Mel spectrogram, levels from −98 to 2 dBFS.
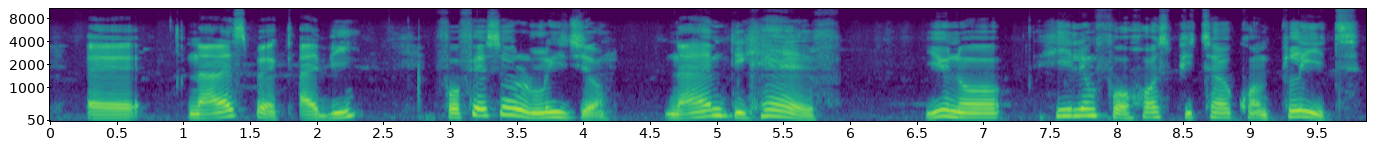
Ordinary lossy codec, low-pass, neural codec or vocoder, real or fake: none; none; none; real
